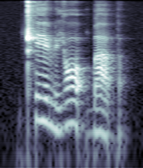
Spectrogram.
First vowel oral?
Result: yes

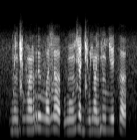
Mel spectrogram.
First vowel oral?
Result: no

